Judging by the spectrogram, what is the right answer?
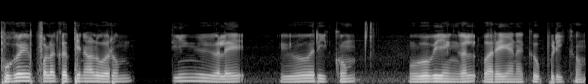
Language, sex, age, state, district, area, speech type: Tamil, male, 30-45, Tamil Nadu, Pudukkottai, rural, spontaneous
